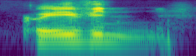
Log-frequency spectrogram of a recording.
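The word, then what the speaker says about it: Caoimhín: Quin. Quin Keller. The pronunciation and the letters don't align. Yeah. So it's so it's actually uh uh what I read was it's a Gaelic version of Kevin Quin Kalaher.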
